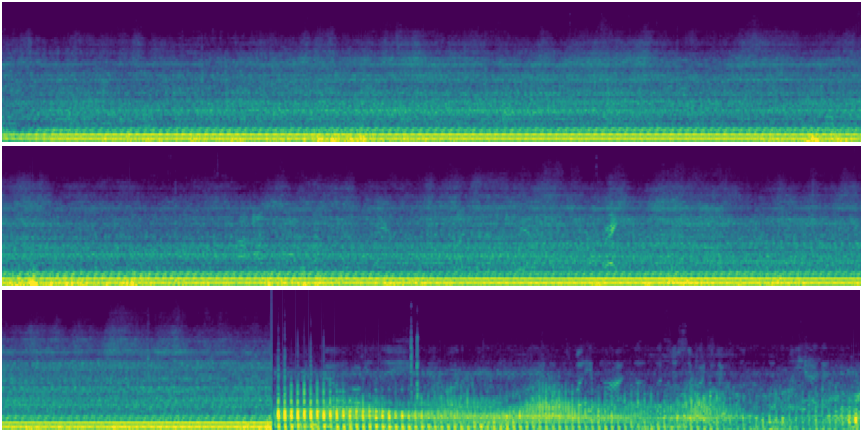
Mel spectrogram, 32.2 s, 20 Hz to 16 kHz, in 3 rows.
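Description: Large military truck's engine idling steadily, a deep even drone. About 25 seconds in it cuts suddenly to a helicopter flying overhead, loud at first and then fading.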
